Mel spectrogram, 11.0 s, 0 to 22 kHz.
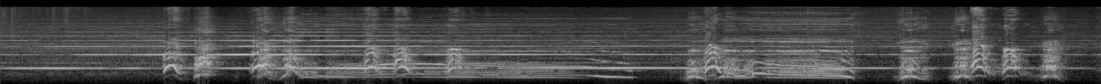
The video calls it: Howling to the Tornado Sirens with White German Shepherd Sony HX9V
